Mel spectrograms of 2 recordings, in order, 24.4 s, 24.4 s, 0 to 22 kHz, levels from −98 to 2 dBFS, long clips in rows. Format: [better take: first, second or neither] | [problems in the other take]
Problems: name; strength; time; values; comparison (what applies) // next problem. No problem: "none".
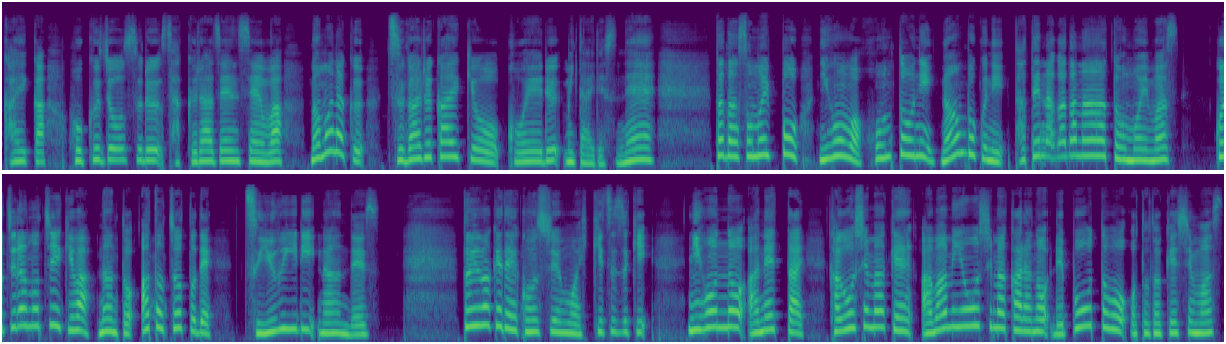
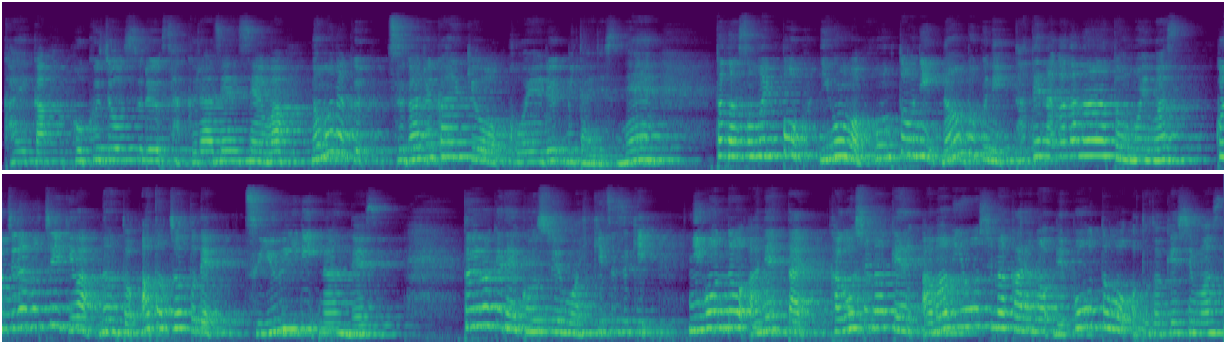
first | room echo; noticeable; dies away in 1 s // off-mic speech; far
